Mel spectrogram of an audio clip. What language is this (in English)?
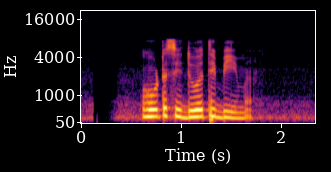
Sinhala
